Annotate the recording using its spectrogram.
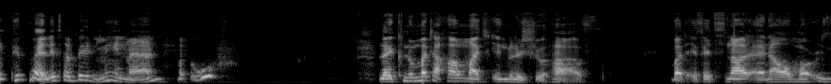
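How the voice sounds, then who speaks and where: In a Ugandan accent, a man speaks at a moderate pace with very wide pitch swings. He leaves long, frequent pauses. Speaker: podcast co-host. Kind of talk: casual chat.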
